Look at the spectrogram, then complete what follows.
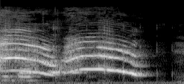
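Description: A single long, drawn-out cat meow with a wavering, bending pitch, fairly loud, sounding alone with no talking over it.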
